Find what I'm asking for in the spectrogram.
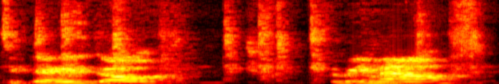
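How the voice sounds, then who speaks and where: A man's voice: high voice, completely flat delivery, slow pace, bright, forceful tone. A man chatting casually and motivationally to viewers while running and power walking during a workout. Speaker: host of a running workout vlog. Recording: roomy, distant mic, faint noise.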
